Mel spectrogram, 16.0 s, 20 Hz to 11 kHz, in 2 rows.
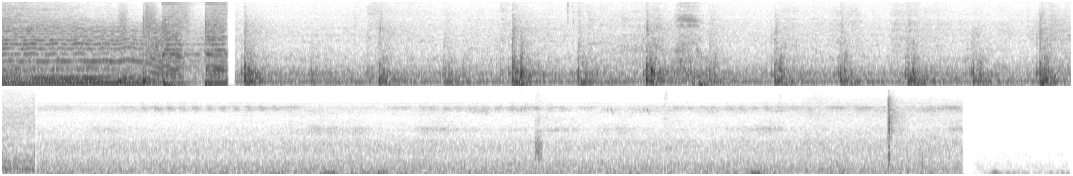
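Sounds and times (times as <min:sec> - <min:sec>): faint insect chirps: 0:08.3 - 0:15.2
insects trilling: 0:08.3 - 0:15.2.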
